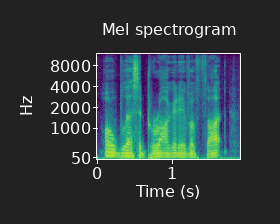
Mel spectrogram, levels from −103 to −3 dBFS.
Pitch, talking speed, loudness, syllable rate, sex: 95 Hz, 155 wpm, -17 LUFS, 6.8 syllables/s, male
